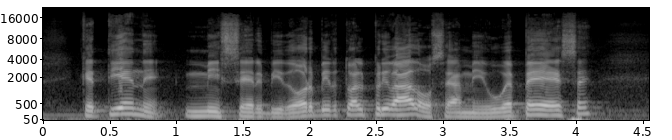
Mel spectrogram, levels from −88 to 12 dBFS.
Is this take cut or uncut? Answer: uncut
